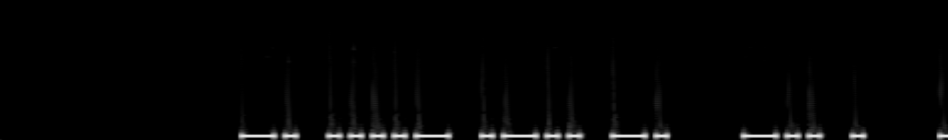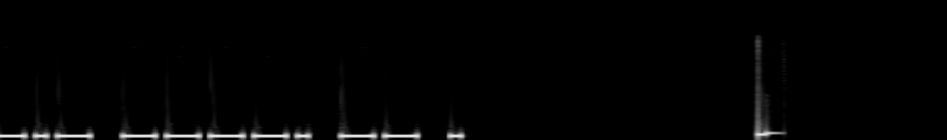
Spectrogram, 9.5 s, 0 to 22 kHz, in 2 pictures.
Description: Morse code, heard as a keyed tone, about 22 wpm, 700 Hz. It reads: N4LN DE K9ME
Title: USA Callsign DE Callsign - 4 Characters - 22wpm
